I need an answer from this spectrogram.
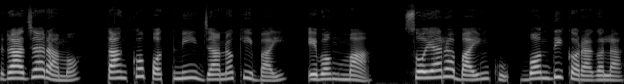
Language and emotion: Odia, neutral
